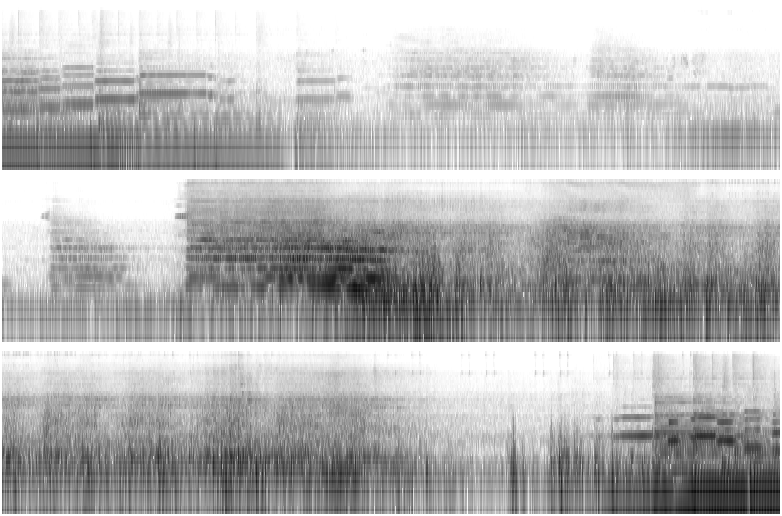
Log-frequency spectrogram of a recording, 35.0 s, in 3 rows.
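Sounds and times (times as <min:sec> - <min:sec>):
train horn blasts: 0:00.0 - 0:10.4, 0:12.3 - 0:18.2, 0:20.0 - 0:21.6, 0:32.1 - 0:35.0
train wheels clickety-clack: 0:16.9 - 0:33.0.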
